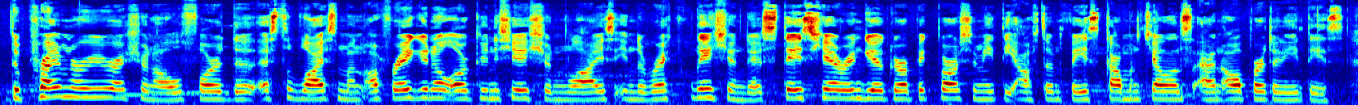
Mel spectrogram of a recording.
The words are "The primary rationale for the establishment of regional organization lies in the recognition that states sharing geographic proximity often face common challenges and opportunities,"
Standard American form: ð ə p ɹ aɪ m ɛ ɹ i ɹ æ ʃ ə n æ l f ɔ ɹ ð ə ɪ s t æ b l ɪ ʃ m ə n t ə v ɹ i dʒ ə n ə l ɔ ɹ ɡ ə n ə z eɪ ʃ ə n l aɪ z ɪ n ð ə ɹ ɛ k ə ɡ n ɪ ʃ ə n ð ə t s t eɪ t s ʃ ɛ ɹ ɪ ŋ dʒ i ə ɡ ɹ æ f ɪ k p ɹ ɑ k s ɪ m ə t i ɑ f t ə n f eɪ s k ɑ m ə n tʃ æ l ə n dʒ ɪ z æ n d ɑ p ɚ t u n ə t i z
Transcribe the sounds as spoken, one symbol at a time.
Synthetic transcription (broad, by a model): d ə p ɹ aɪ m ɛ ɹ i ɹ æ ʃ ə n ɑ l f ɔ ɹ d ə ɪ s t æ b l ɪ s m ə n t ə f ɹ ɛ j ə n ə l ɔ ɹ ɡ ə n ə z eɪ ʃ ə n l aɪ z ɪ n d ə ɹ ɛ k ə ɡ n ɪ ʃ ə n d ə t s t eɪ t s ʃ ɛ ɹ ɪ ŋ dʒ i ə ɡ ɹ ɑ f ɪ k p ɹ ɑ s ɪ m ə t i ɑ f t ə n f eɪ s k ɑ m ə n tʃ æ l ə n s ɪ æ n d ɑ p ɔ t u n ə t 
